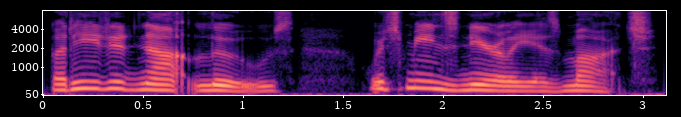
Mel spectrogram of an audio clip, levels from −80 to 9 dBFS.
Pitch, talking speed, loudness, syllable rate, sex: 190 Hz, 195 wpm, -15 LUFS, 4.2 syllables/s, female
